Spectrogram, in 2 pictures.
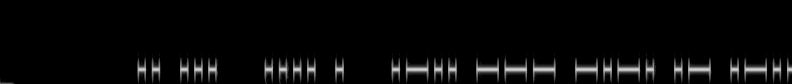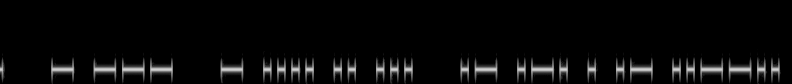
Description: Morse code, heard as a keyed tone, about 17 wpm, 700 Hz. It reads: IS HE LOCAL TO THIS AREA?
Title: Sentences from Top 1000 Words - Review Part 3 - 17wpm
